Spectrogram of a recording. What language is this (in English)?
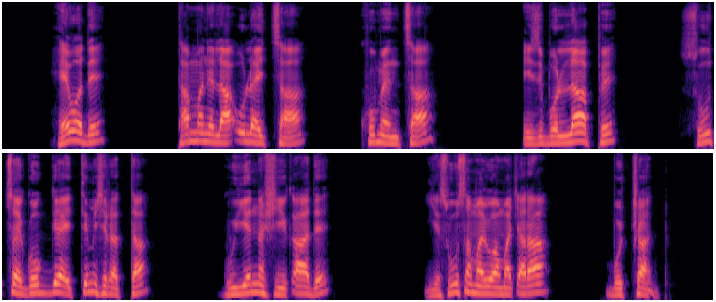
Dawro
